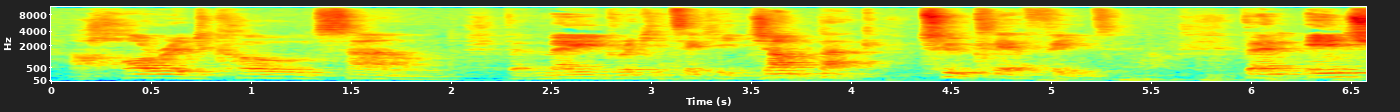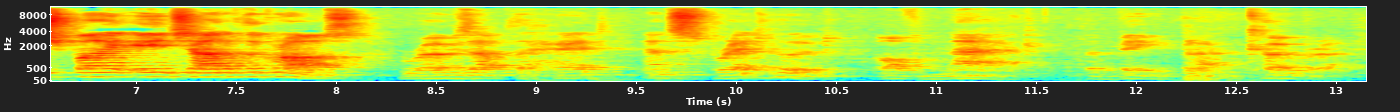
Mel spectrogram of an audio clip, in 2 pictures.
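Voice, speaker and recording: A man reading a story dramatically, moving between hushed and emphatic delivery. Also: mid-range voice. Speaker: story reader. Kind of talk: expressive storybook narration. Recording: very echoey room, distant, faint noise.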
